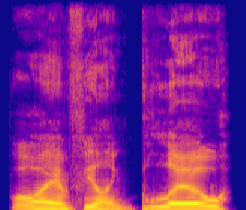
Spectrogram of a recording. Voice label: chatter negative; slash; respawn

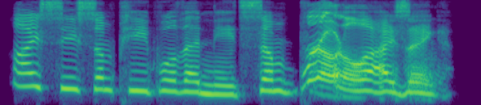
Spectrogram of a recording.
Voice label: chatter neutral; slash

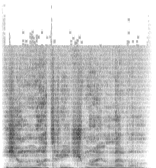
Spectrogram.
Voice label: chatter neutral, en; visor

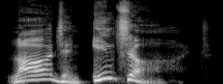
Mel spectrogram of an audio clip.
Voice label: chatter positive; keel; frag

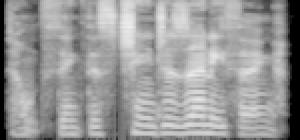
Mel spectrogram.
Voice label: chatter negative; nyx; respawn

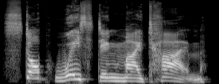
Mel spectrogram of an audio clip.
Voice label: chatter negative; galena; respawn

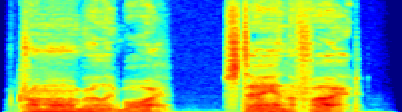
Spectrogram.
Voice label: chatter negative; bj blazkowicz; respawn

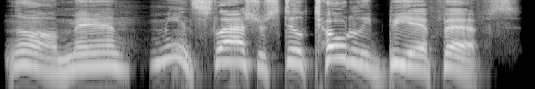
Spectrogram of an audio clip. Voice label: chatter negative; anarki; respawn

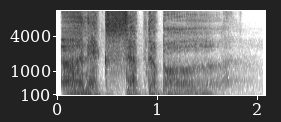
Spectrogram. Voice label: chatter negative; respawn

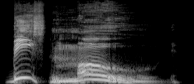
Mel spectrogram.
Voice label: chatter neutral; keel

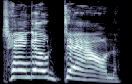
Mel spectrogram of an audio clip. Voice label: chatter positive; athena; frag

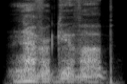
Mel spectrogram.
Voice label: chatter negative; bj blazkowicz

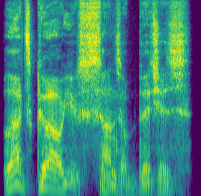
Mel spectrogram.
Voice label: chatter positive; ranger; frag

